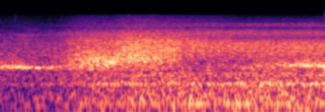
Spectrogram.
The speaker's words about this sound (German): Ein Auto kam angefahren.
